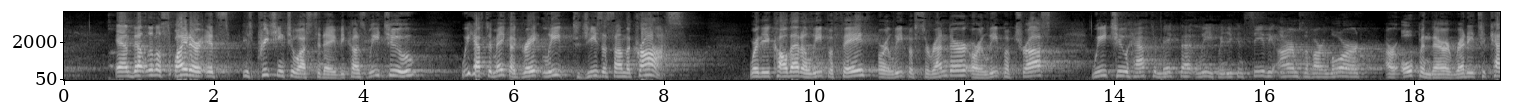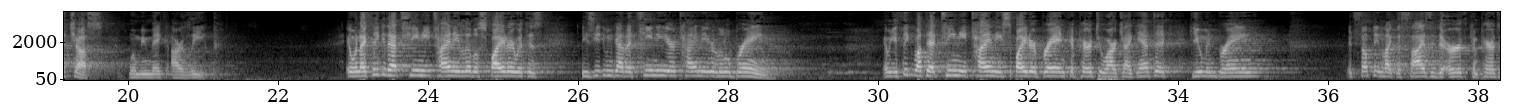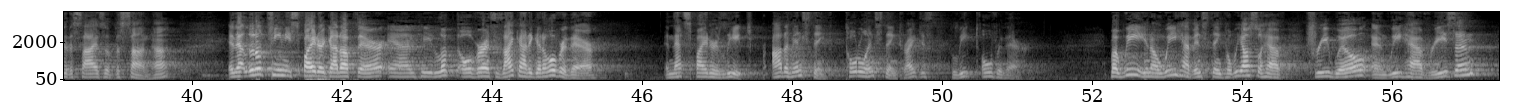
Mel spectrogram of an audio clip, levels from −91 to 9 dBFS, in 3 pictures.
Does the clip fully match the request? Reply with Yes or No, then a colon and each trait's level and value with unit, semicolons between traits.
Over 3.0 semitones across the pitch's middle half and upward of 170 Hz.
Yes: average, 3.7 semitones; medium, 185 Hz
